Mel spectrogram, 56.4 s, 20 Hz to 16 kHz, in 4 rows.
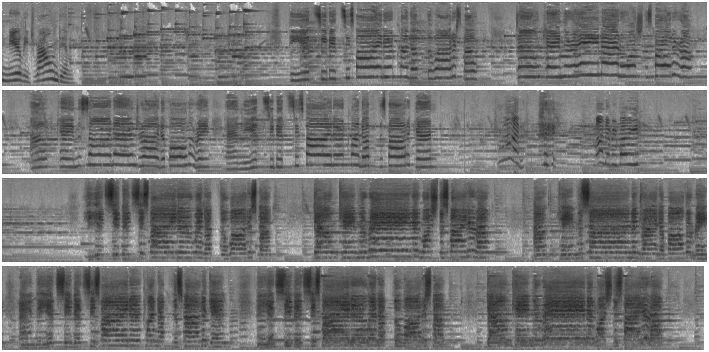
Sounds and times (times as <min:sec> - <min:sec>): Music: 0:00.0 - 0:56.3.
